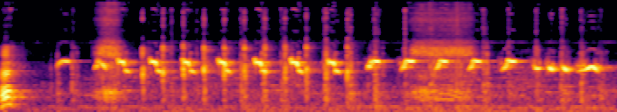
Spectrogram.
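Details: Greater green leafbird with a big body, its song used to prompt lazy birds to sing: bright, slurred whistled notes repeated about four per second in a steady run, with a brief rustle midway.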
